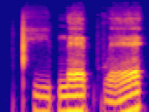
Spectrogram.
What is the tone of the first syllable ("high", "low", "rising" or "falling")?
low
